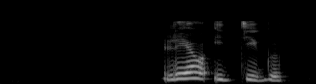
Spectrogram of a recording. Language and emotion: Russian, neutral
